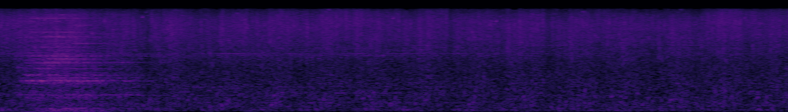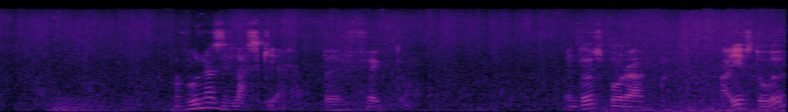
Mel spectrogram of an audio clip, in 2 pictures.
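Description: Hooves splash through shallow water at a gallop.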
